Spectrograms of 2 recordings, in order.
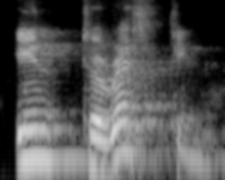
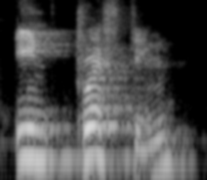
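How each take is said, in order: First: The word is said with four syllables. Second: The word is said with three syllables. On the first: "con cuatro sílabas" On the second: "con tres sílabas"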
